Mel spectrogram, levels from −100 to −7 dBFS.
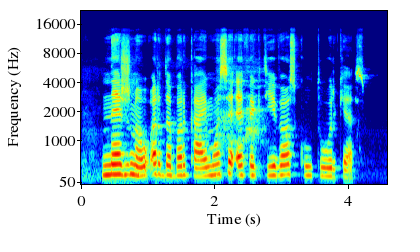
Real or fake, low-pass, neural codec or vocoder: real; 14.4 kHz; none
